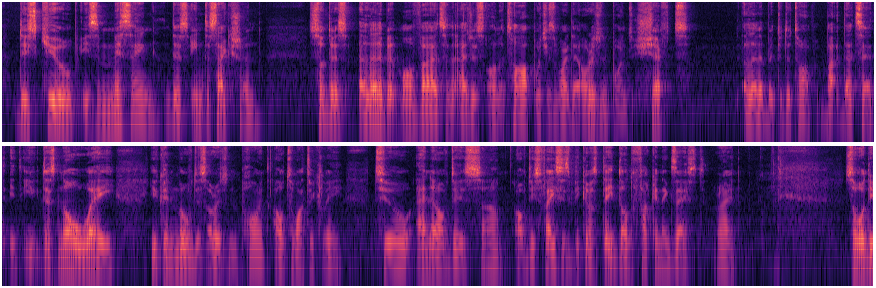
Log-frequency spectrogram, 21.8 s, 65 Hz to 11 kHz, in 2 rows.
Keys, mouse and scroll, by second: 10.8 typing, 12.0-14.8 middle drag, 15.8 middle click, 17.2 middle click, 18.0 Tab, 20.1 middle click.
